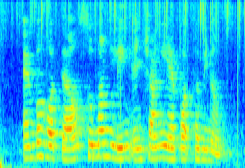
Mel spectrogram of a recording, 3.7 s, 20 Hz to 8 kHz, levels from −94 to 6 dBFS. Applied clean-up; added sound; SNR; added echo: none; Rain; 13 dB; reverberation time 1.8 s.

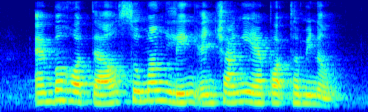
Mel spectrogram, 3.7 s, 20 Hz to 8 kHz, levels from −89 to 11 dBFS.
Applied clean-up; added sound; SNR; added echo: none; none; none; none.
